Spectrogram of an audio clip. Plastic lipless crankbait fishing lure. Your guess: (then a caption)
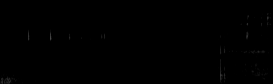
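No rattle. A discontinued Strike King plastic lipless crankbait with no rattle inside is shaken, giving eleven faint, bright, dry clicks with no ringing. A louder broadband rustle follows near the end. The lure is a silent bait.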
